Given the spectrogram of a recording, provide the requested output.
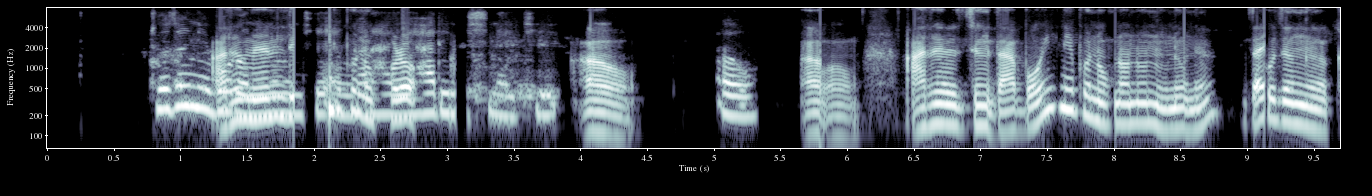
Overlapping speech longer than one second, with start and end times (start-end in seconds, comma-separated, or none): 1.3-2.8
